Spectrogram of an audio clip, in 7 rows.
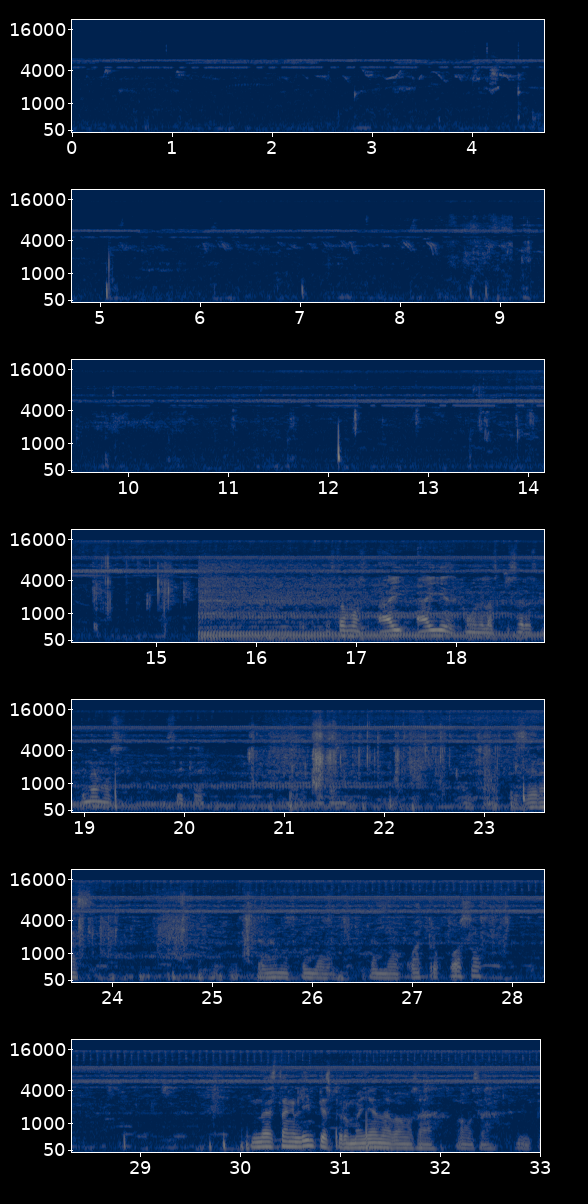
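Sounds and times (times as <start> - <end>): faint bird chirps: 0.0 - 10.7, 15.5 - 33.0
outdoor background noise: 0.0 - 33.0
high-pitched thin drone: 15.9 - 26.8.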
